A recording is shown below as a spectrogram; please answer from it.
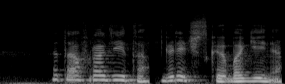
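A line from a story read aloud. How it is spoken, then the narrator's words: Sad, tired voice. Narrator (Russian): грустным и усталым голосом ответила Исида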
